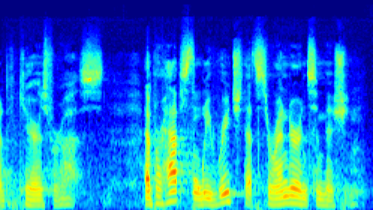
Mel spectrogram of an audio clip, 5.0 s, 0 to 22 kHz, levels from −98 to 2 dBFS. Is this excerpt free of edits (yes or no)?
no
